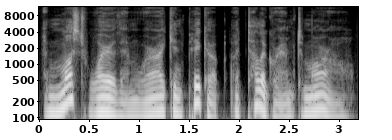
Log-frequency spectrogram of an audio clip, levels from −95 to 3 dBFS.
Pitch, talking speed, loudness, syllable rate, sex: 115 Hz, 245 wpm, -17 LUFS, 5.6 syllables/s, male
